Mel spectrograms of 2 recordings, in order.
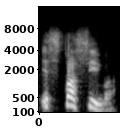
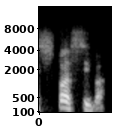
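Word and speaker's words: спасибо: হ্যাঁ এস্পাসিবা। স্পাসি এটা আ এটার উচ্চারণ হবে আর মতন উচ্চারণ হবে। স্পাসি। এসপাসিবা। এই যে বাংলা যেটা আছে হুবহু পারফেক্ট আছে স্পারসিবা।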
